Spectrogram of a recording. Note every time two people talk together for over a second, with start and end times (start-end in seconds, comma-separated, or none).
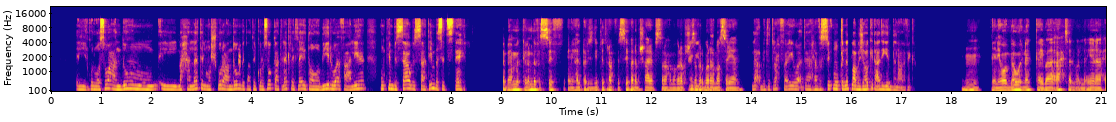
none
